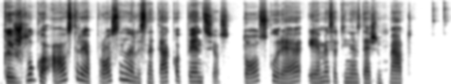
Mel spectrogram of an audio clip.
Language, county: Lithuanian, Utena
